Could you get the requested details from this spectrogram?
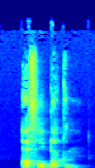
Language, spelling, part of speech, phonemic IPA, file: Dutch, afvalbakken, noun, /ˈɑfɑlˌbɑkə(n)/, Nl-afvalbakken.ogg
- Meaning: plural of afvalbak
